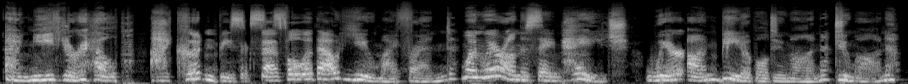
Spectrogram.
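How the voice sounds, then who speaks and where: A woman playing a proud, icy young warrior in an anime game, with theatrical, imperious and deliberate delivery. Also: mid-range voice, animated, vocal fry. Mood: solemn, devoted. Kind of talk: English anime game voice-over battle lines.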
